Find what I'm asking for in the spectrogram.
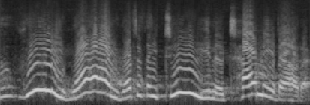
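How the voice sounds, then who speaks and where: A put-on character voice at an extremely high pitch, with very wide pitch swings and a moderate pace. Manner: clueless, feigning interest.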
